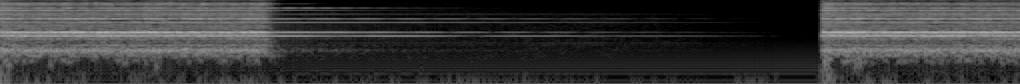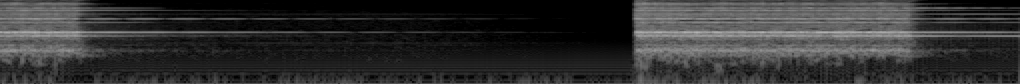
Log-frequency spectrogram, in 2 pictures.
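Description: Telephone ringing: three rings about five seconds apart, each lasting under two seconds and dying away.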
